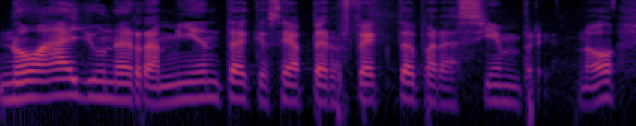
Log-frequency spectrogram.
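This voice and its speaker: The man's pitch is high and his pace moderate. The sound is dry and close, with no echo. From Mexico, Cancún. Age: 30s. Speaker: sales trainer. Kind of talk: interview.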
